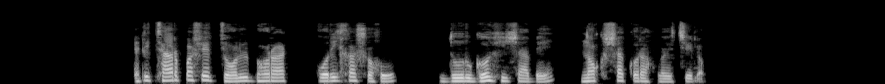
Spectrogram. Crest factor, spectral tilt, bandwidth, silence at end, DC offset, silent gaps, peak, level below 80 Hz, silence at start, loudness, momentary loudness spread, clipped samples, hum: 18 dB; -5.5 dB/octave; 7.8 kHz; 1.8 s; under 0.1%; 2.91-3.15 s, 3.98-4.38 s, 5.57-5.80 s; -2 dBFS; -56 dBFS; 1.35 s; -17 LUFS; 10 LU; under 0.1%; none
